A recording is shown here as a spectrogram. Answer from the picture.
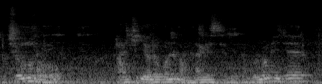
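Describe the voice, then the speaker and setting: Speaking at a fairly quick pace in a Gangwon accent, a man with a medium pitch is heard through audible room echo and noticeable background noise. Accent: Gangwon Korean. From Gangwon Province, South Korea. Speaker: guest lecturer. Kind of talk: lecture. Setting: online lecture, YouTube Live. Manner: halting, many filler words.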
